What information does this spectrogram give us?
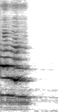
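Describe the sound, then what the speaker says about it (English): A cat gives a single short, bright meow, clear and near, that cuts off cleanly into silence. "cats meow."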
